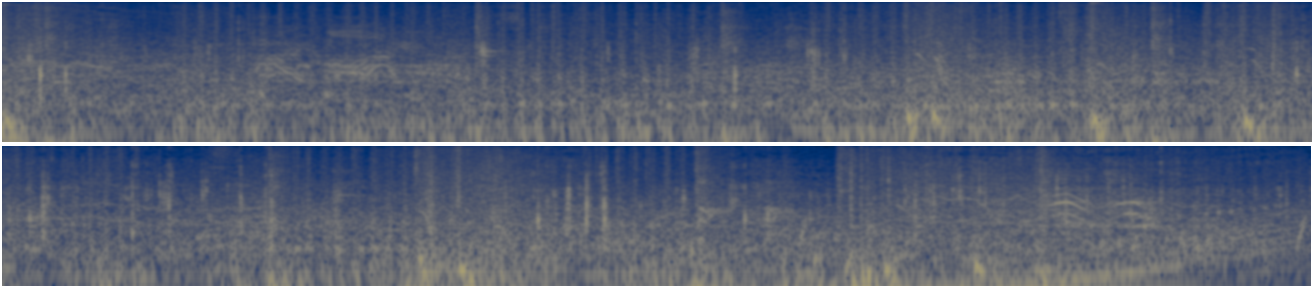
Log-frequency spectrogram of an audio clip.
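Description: A young woman talks with animation over a microphone.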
